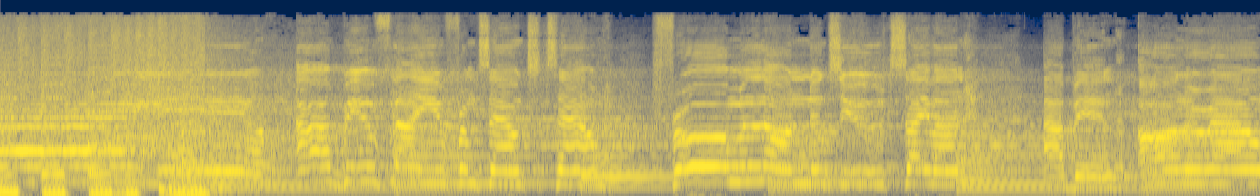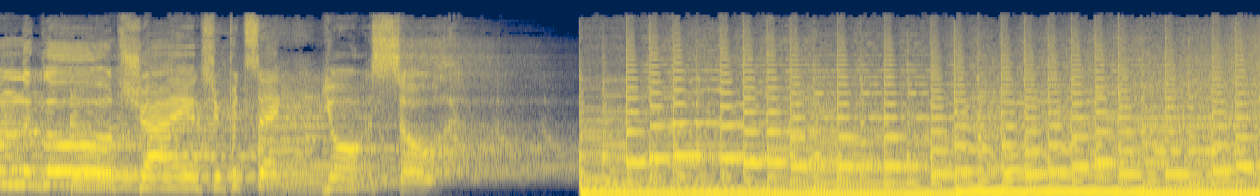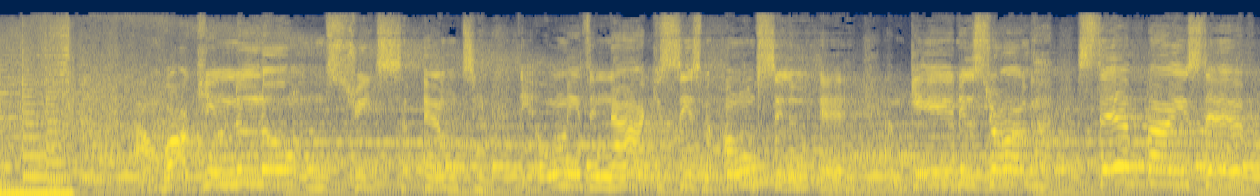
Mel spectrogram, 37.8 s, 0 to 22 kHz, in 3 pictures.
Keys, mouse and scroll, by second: 0.1 scroll up 1, 0.4 right click, 1.3 ctrl+alt+r, 3.1 click, 3.3 scroll down 1, 3.6 scroll up 1, 3.6-4.8 right drag, 6.2 p, 6.7 Return, 8.6-10.0 typing, 10.2 Return, 10.5-10.9 scroll down 1, 11.5 right click, 11.8-13.6 drag, 14.3-15.2 scroll down 1, 15.5 scroll up 1, 19.3 click, 19.5 right click, 21.1 click, 21.8 right click, 22.9 click, 23.1 scroll down 1, 23.4 right click, 24.2 click, 24.8 right click, 25.7-26.9 drag, 27.9 right click, 28.7 click, 29.9 right click, 30.7 click, 30.9 right click, 31.5-31.9 scroll up 1, 32.4 scroll down 1, 32.5 right click, 34.7-35.2 scroll down 1, 35.3-36.8 right drag, 36.8 click.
